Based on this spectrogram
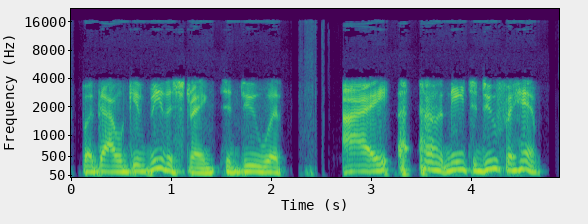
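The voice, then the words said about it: Strained, stretched voice. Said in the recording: “my voice is a little stretched because I've been moving about”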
